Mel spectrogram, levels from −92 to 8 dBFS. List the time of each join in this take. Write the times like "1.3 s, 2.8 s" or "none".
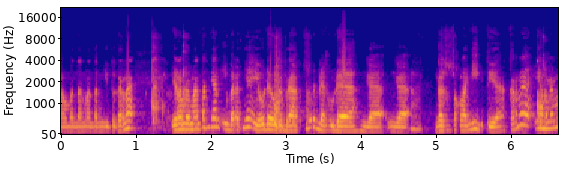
none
